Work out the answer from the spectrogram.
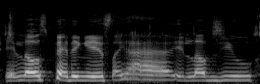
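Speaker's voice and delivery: put-on high, squealing baby-talk gush; cooing over a cute lamb at the petting zoo; gushing over cute animal. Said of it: "you're like".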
